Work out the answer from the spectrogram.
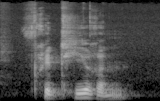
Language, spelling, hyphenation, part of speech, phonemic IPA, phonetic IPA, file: German, frittieren, frit‧tie‧ren, verb, /fʁɪˈtiːʁən/, [fʁɪˈtʰiːɐ̯n], De-frittieren.ogg
- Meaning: to deep-fry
